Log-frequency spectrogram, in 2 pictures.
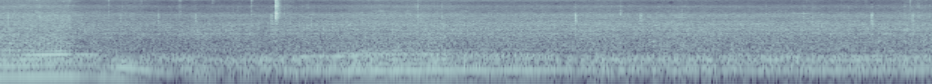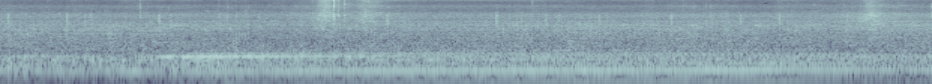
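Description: Car engine and road noise heard from inside the cabin of a moving car. The engine note falls about a second in, then runs steady. Two brief clicks come through.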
